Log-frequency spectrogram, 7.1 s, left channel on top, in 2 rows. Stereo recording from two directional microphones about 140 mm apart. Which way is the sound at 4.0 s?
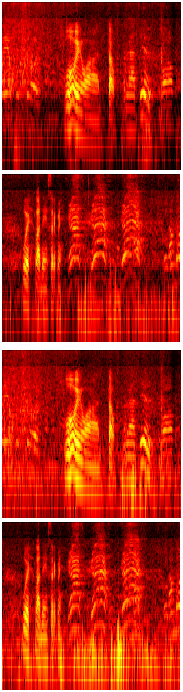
30° left (ahead or behind).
